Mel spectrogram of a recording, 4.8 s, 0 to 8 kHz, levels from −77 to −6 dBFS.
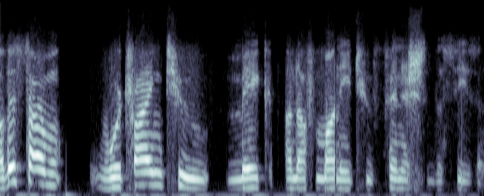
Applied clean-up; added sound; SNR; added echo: none; none; none; none.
